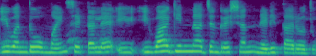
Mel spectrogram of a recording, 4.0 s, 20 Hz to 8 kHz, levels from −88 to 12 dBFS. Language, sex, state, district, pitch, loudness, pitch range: Kannada, female, Karnataka, Mysore, 255 Hz, -17 LUFS, 235-270 Hz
